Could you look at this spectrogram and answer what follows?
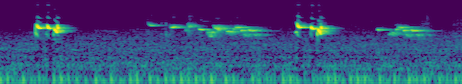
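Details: Basra bulbul repeating a sharp bubbling phrase followed by a string of descending whistles, the pattern heard twice.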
